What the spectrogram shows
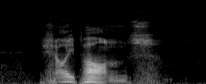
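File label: "Chypons", Cornish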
